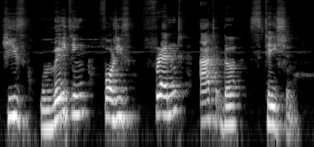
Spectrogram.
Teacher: Over here, there are three intonation units and therefore there are three tonic stresses. The first stress is on wait, the second is on friend, and the third is on station.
